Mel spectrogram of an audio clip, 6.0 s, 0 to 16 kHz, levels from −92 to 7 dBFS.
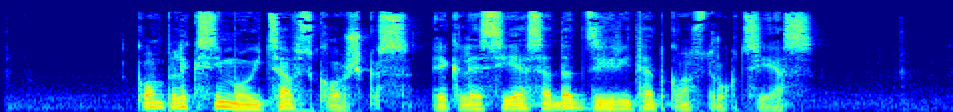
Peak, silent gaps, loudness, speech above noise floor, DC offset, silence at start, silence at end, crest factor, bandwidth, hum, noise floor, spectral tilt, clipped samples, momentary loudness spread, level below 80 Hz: -12 dBFS; none; -29 LUFS; 40 dB; under 0.1%; 0.85 s; 0.9 s; 18 dB; 11.5 kHz; none; -70 dBFS; -4 dB/octave; under 0.1%; 9 LU; -46 dBFS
